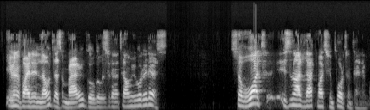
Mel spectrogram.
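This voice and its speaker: Blunt, joking professor from Turkey. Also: male voice, on the high side, no room sound, muffled recording. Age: middle-aged. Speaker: university professor. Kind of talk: classroom lecture.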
